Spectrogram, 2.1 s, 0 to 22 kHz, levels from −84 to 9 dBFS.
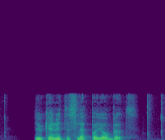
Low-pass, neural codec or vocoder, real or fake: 7.2 kHz; codec, 16 kHz in and 24 kHz out, 1 kbps, XY-Tokenizer; fake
